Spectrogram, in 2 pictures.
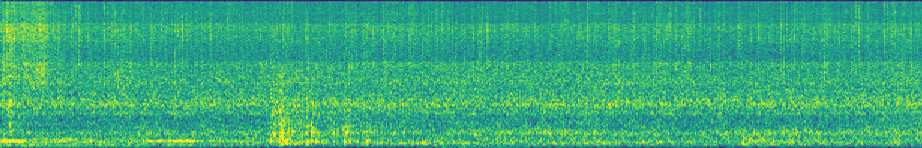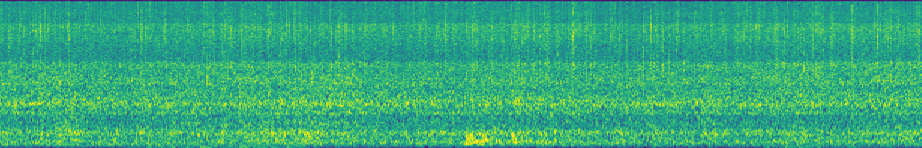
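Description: A fire crackles and roars steadily in a barrel.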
